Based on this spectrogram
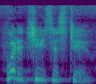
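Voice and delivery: normal talking voice

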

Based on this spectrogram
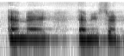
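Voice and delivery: usual speaking voice

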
